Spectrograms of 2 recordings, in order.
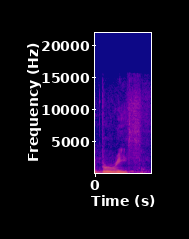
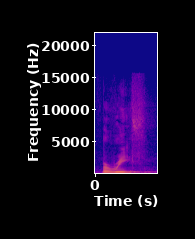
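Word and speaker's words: berith: the Old Testament is the Hebrew word bereathed okay bereith it's spelled a couple different ways b-e-r-i-t-h is one um you might see it another way b-e-r-i-t-y-h beref and bereith simply means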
